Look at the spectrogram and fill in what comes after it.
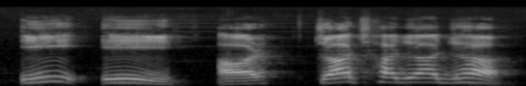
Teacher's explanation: इ ई और यस और च वर्ग यह तालू से बोले जाते हैं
